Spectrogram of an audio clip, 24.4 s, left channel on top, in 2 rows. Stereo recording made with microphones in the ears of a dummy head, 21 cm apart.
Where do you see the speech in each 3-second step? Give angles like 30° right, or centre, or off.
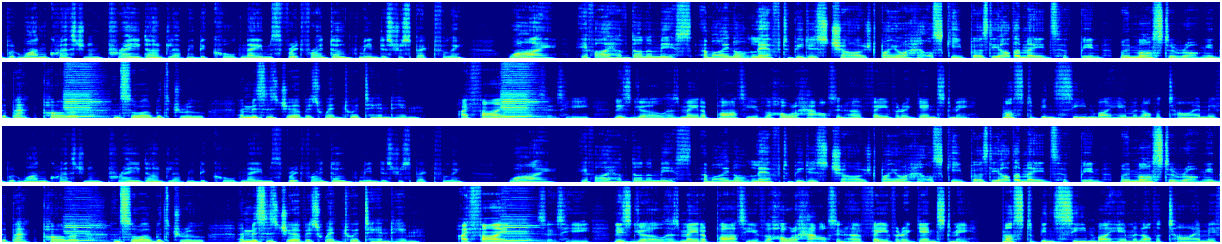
50° left, 50° left, 30° left, 10° left, 30° right, 50° right, 60° right, 60° right.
